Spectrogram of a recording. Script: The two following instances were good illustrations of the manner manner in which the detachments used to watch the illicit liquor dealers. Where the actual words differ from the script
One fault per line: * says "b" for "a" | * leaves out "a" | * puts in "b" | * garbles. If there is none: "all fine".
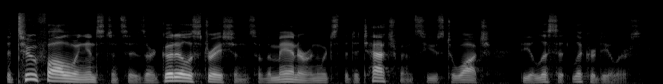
* says "are" for "were"
* leaves out "manner"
